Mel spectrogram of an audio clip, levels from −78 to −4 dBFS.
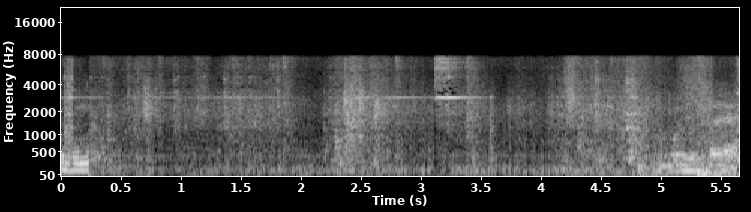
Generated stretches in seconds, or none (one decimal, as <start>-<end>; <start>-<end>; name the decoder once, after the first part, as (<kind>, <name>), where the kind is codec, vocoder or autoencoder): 0.9-1.6 (vocoder, Vocos)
